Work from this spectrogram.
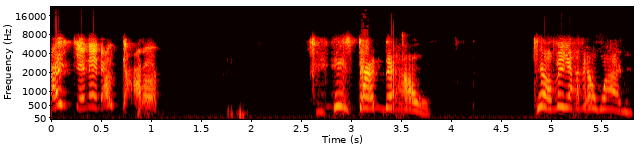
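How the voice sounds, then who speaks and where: A put-on character voice at extremely high pitch and a very slow pace. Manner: gleeful, excited.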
